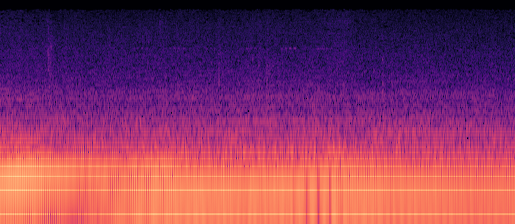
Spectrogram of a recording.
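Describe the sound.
Low, steady engine drone of a van on a road, a deep humming rumble holding at an even level with only slight wavering and no other sounds.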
